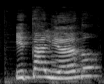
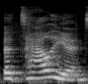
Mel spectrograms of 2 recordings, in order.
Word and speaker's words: Italian: Italiano, Italian. Você viu que o I tem o som de E, então mais uma vez. Italian. O francês é French.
